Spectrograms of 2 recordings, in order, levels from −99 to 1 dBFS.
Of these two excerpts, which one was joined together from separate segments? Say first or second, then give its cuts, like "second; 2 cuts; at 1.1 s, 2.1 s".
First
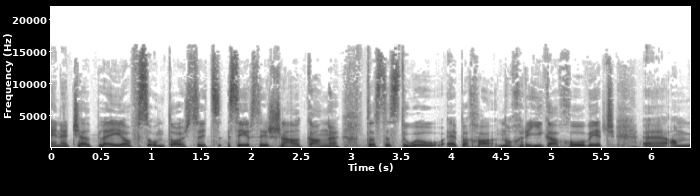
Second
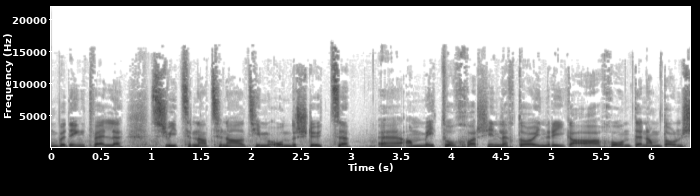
second; 1 cut; at 3.2 s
